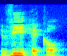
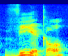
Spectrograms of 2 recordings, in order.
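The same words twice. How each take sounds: First: The h sound in the middle is pronounced. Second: The h sound in the middle is silent.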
